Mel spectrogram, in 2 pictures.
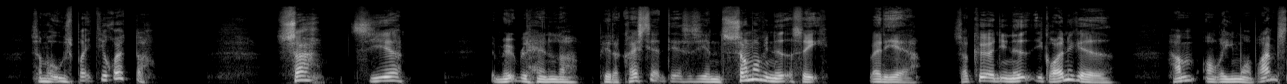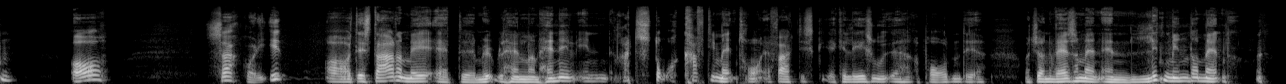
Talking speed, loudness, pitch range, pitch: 155 wpm, -21 LUFS, 120-155 Hz, 130 Hz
